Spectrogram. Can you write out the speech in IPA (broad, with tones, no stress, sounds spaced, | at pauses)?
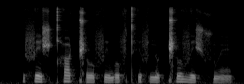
f e˦˨ ʃ qʰ o˦ ǁ o˨ f ɪ˨ w o˨ f tʰ ɪ˨ f n ʊ˨ ǁ ʊ˦ v e˨ ʃ sʷ ɛ̃˨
